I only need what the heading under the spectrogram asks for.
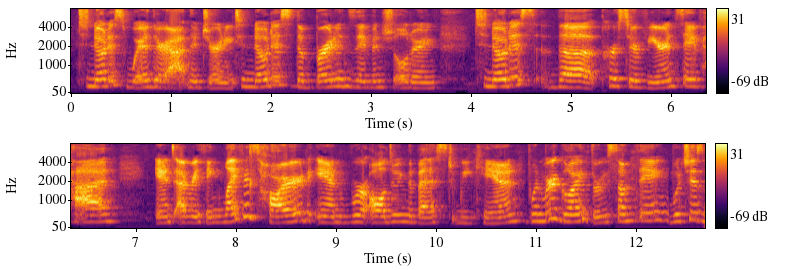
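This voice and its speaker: A woman with a voice raspy from being sick, talking directly and conversationally as a video blogger giving encouraging faith advice. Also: a little high, a bit bright. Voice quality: raspy from illness. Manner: direct, conversational address to the listener. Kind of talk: scripted-feeling encouraging faith vlog talk to camera. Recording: roomy, echoey sound.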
